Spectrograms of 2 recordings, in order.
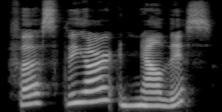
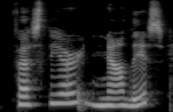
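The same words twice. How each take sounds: First: Loud, pitched-up indignation; indignant. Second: Said in the usual way. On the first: Acted. Player staring at Nate in disbelief, indignant. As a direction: throw it out as a loud accusation. Acted anger, louder first take.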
